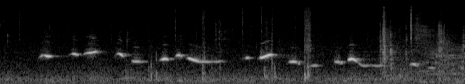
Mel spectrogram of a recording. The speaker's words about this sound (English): Wolves don't bark, they howl. I can't howl. I can whistle.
